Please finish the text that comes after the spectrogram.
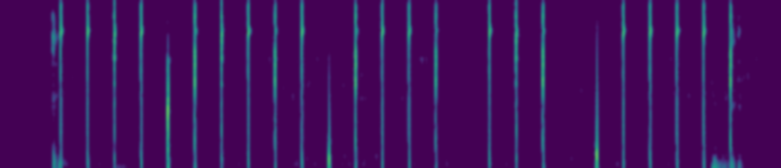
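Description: A sparse programmed drum track of sharp, clicky percussive ticks with MIDI effects added, hitting in a steady, evenly spaced rhythm, close and fairly quiet, with no talking.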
